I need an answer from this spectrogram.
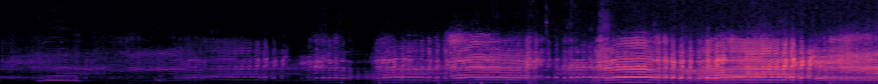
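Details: Several goats at Berkeley Lab bleat close up, their wavering, nasal calls overlapping and growing louder.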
